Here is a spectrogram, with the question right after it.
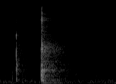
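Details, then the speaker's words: Diabetic adult's morning blood glucose check with an Accu-Chek Performa lancing device set to depth 1 on the pinky finger: soft click then sharper snap as the spring-loaded lancet fires. "so let's do it they just put it on your finger like that and just click it"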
